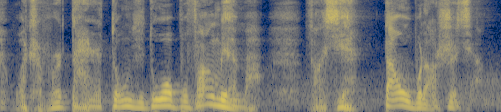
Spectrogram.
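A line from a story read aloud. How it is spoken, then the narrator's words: Panting reply. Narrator (Chinese): 小六喘着粗气回道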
